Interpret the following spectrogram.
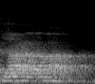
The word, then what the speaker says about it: Yalamlam: Ada satu bukit yang ada jaraknya itu 2 pahala dari Mekah, namanya Yalamlam. Bacanya Yalamlam.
